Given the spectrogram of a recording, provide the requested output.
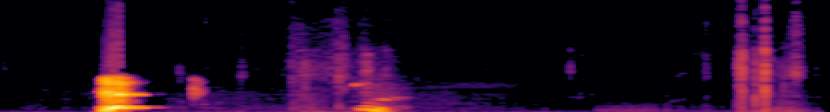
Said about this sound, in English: You know, we'll get rid of those hiccups if you watch the rap video that I'll send you of my show.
